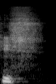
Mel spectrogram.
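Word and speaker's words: Gijs: And I found a guy, a Dutch guy, whose name is GJI. It's pronounced Hish.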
